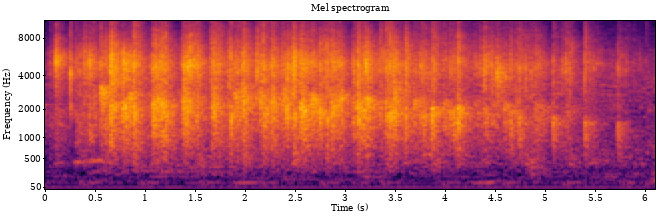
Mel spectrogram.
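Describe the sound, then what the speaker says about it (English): Audience applause follows a spoken word poetry performance in Lagos, a dense wash of many hands clapping at steady volume for about six seconds, with a few voices mixed in. "I don't think he got the round of applause he deserved"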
